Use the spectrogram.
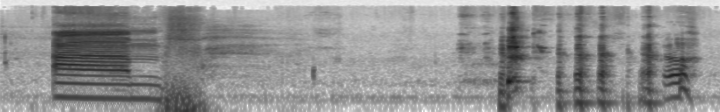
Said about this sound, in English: Did somebody hiccup?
